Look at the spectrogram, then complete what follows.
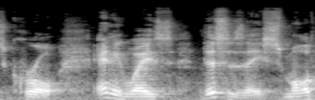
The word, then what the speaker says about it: Crowell: out to the field crawl texas or as it's spelled crowd texas that's how i heard everyone pronounce it out here was cruel anyways this is a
